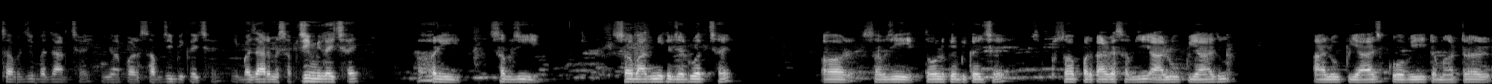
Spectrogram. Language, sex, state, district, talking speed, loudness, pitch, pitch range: Maithili, male, Bihar, Samastipur, 155 wpm, -20 LUFS, 120 Hz, 120-135 Hz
